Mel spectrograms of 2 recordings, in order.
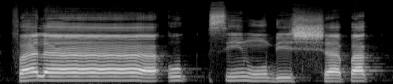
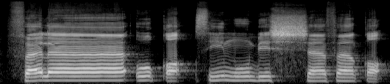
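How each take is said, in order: First: The final q stops flat without any bounce. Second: The final q ends with a clear bouncing echo. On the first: The speaker calls it wrong. "enggak ada qalqalahnya. Di akhirnya juga sama" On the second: The speaker calls it right. "Ada qalqalah. Ada pantulan, memantul lagi suara qaf yang sukun"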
